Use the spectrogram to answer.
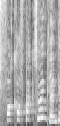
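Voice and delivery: high, mock snarl of a village local; mock hostile local. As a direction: spit it like a grumpy villager. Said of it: "but it's pronounced".

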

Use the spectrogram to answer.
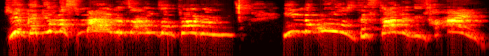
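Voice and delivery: gleeful high-pitched brag; excited boast. Real, not acted. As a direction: crow about it.

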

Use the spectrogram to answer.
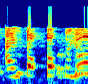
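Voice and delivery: ordinary talk

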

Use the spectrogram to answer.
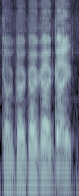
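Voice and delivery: loud, eager go go go; excited urging. Real, not acted. Player rushing friends out, loud excited urging. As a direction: urge everyone on excitedly.

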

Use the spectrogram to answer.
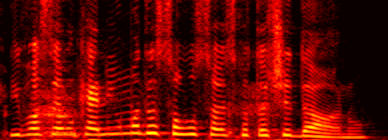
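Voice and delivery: high-pitched, exasperated argument; exasperated retort. Retold or imitated. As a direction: argue back at someone who rejects every solution. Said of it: "Eu falei assim". (desabafo exasperado, em voz aguda)

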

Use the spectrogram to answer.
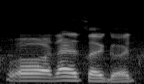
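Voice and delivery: ordinary talk

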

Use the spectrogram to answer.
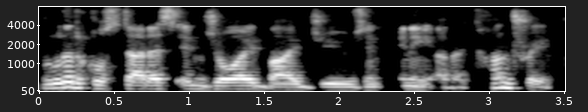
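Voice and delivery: reading an official letter aloud, measured and formal; formal reading of an old letter; formal document reading. Acted. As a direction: read it like a state declaration. Reads out the declaration text.

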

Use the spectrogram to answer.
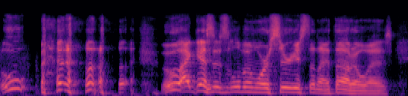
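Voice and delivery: mock-shocked sailor, giggling; laughing young sailor. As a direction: play the startled recruit with a laugh. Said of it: "and they're like".

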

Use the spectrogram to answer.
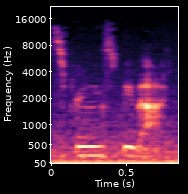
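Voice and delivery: soft nostalgic whisper. Real, not acted. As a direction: whisper it to yourself. Nostalgic aside while sipping.

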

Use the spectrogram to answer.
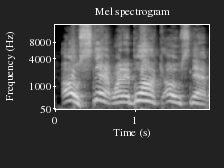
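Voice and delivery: high, loud yelps of alarm; alarmed outburst. Real, not acted. Player caught by a mistake mid-match, alarmed outburst.

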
